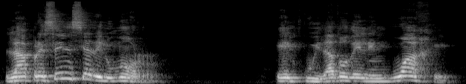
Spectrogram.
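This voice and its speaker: A man from Peru, a literature teacher, reviewing a book in a slow, measured and deliberate way. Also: on the high side, expressive, darkish tone, echoey room.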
